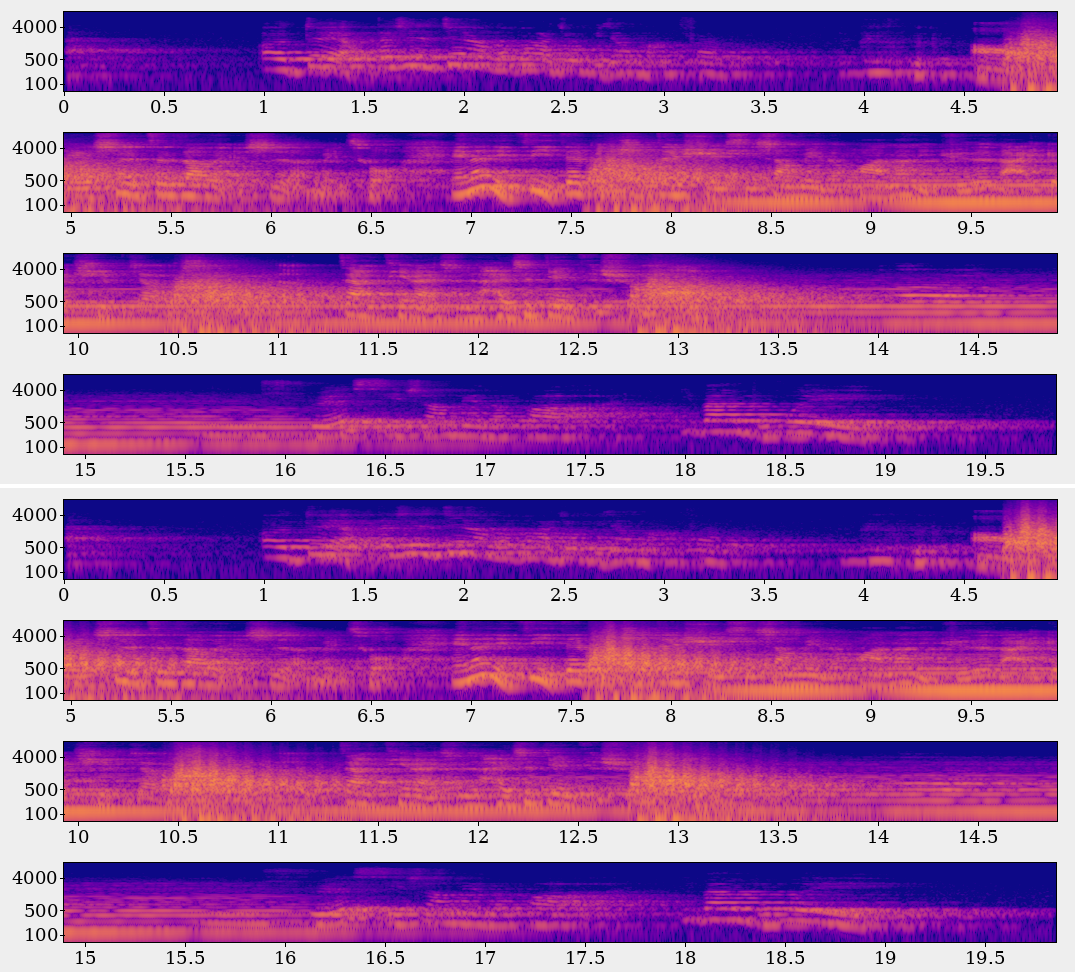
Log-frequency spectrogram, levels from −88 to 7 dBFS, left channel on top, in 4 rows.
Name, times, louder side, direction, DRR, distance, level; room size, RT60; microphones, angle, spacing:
voice 1, 1.0-3.3 3.9-4.4 6.1-6.3 13.0-13.4 14.0-14.6 15.5-17.7 18.0-19.0, left 1 dB, 40° left, 1 dB, 2.5 m, -40 dB
voice 2, 4.5-13.2, left 2 dB, 15° left, 2 dB, 0.8 m, -32 dB
sound 1, 4.7-5.8 7.6-8.7 10.4-11.6 12.7-13.9, right 4 dB, 90° right, 1.2 m, -27 dB
Bowed string instrument, 8.0-16.3, equal, 35° right, 2.4 m, -34 dB
23.5 x 11.0 x 5.5 m, 2.2 s
head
